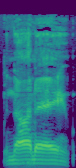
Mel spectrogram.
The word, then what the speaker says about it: Nané: If you want to honor Daniel, go and listen to his music, Nane, with an N-A or an accent on the E, N-A-N-E.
